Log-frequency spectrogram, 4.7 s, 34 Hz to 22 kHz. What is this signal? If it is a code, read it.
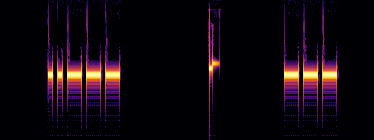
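Morse code, heard as a keyed tone, about 20 wpm, 700 Hz. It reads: 2 O
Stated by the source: Single letter and number Morse drill at 20 wpm, from N4LCD.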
